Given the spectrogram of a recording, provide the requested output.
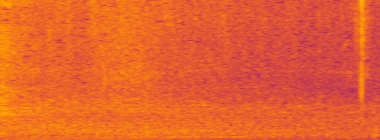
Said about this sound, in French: Et le camion passe en même temps.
